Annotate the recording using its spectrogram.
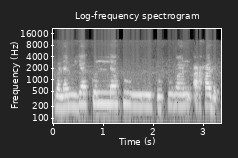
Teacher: you don't have to pronounce this kaf from the throat. This is not a thick letter. This is a thin sounding letter. So you have to pronounce this kaf as a thin sounding word.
